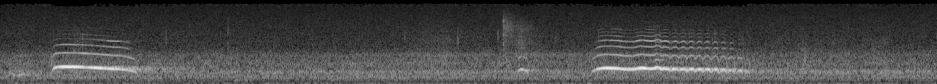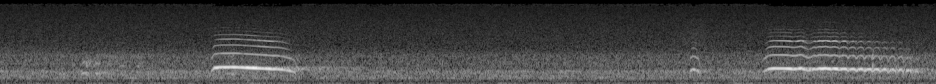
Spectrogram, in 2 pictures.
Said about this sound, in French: Oui, vous l'avez reconnu, la fameuse mauvaise augure, ou l'oiseau du malheur. C'est la chouette hulotte.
